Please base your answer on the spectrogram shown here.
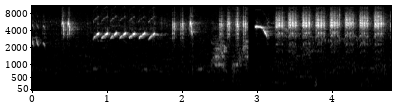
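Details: Varied song of a sedge warbler, 28 June 2022: scratchy notes, a clear rapid trill of dry ticks, lower churring phrases, a downslurred whistle, then fast repeated rasping buzzes; faint low hum.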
